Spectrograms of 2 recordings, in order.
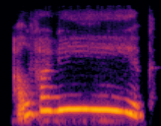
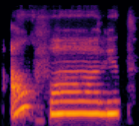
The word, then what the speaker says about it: алфавіт: Для того, щоб поставити наголос, потрібно покликати це слово алфавіт або алфавіт. Подвійний наголос.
